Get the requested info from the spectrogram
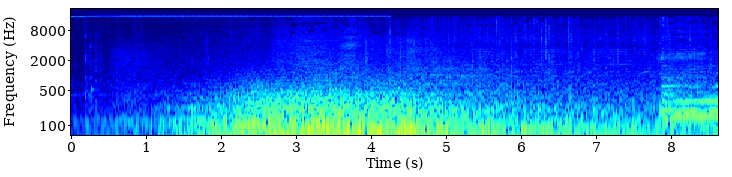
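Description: Intro of a metalcore music video playing back: a low rumbling swell of noise with no clear notes that builds over the first few seconds, peaks around the middle and eases slightly.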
